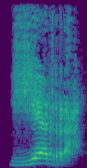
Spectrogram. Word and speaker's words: guerra: So if you see, again, if you see a word with G-U-E, G-U-I, you never pronounce the U. You just avoid the U and you make a soft sound.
